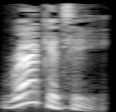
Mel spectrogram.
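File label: "rackety", British English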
